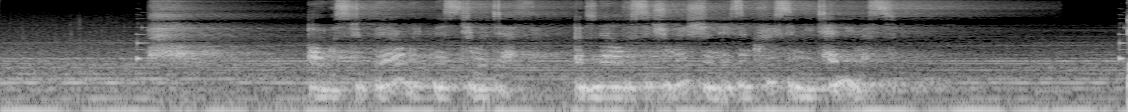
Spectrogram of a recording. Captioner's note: sigh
